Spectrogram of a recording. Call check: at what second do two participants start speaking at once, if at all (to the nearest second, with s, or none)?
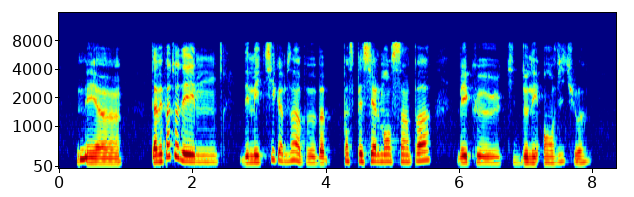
none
